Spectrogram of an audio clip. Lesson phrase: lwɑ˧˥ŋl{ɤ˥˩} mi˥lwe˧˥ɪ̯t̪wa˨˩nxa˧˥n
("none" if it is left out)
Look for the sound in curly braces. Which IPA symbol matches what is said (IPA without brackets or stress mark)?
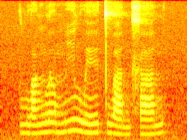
ɤ˥˩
